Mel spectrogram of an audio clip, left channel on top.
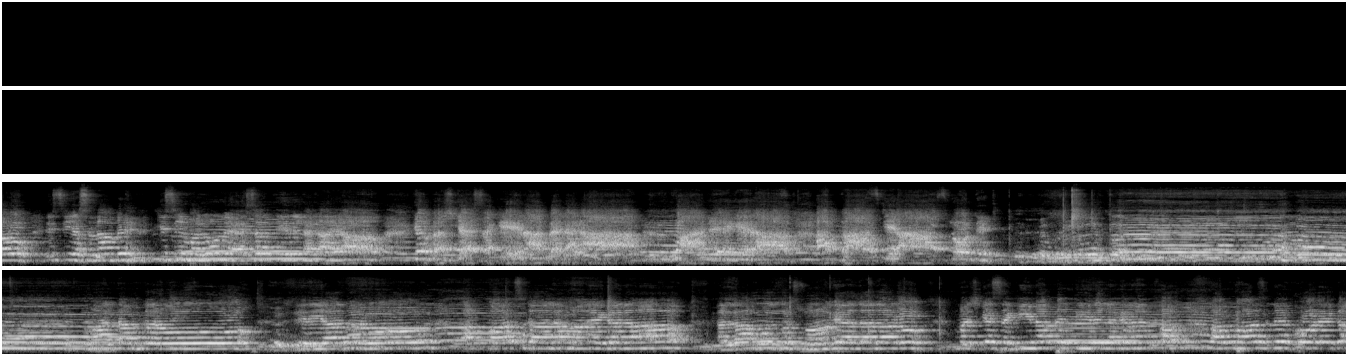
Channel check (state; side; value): silent; left; digital silence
